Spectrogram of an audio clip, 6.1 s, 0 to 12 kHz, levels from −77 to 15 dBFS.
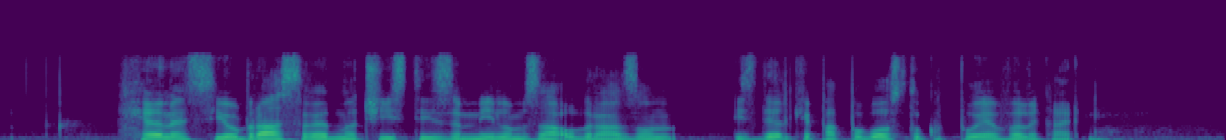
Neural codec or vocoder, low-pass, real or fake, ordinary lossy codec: codec, 16 kHz, 2 kbps, X-Codec, HuBERT features, trained on balanced general audio; 7.2 kHz; fake; none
